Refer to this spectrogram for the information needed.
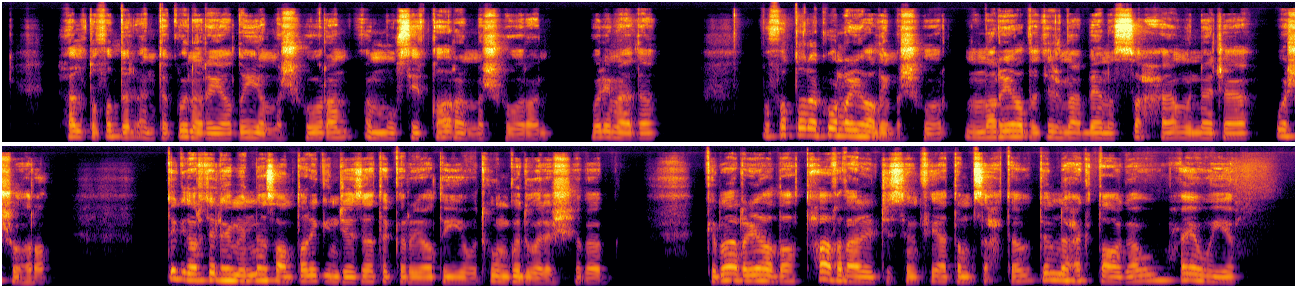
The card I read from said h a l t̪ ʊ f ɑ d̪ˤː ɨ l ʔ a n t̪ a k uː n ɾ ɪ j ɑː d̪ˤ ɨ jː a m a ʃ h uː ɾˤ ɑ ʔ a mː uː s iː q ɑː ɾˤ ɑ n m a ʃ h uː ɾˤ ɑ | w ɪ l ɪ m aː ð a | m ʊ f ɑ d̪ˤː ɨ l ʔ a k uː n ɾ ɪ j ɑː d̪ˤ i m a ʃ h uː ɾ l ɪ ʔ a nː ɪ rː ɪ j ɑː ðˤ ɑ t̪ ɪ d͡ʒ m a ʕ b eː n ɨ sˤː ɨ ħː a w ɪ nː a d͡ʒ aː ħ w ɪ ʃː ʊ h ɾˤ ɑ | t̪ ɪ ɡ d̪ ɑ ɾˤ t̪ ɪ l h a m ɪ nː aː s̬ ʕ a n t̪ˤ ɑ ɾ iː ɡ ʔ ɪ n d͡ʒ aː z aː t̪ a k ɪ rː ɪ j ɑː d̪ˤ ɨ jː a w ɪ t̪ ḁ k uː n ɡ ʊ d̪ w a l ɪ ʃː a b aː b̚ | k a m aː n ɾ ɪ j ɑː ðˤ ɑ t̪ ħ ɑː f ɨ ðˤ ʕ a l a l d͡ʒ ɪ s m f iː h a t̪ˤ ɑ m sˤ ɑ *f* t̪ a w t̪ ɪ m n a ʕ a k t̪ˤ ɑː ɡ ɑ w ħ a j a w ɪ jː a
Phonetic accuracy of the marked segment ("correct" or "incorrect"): incorrect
